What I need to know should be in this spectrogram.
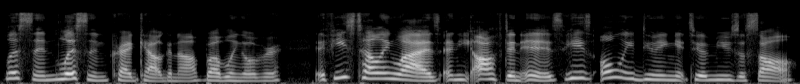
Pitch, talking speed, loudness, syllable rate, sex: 210 Hz, 150 wpm, -20 LUFS, 4.4 syllables/s, female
